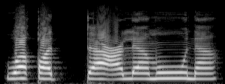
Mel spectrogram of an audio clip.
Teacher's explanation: ادغام کا معنی ہے حرف کو حرف میں داخل کرنا تو ہم حرف دال کو تا میں ملا کے صرف حرف تا کو پڑھیں گے اور تشدید کے ساتھ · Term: ادغام متجانسین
